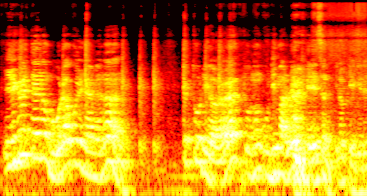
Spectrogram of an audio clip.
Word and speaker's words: 팩토리얼: 읽고 아 느낌 느낌표 기호로 쓰고 읽을 때는 뭐라고 읽냐 그은 팩토리얼 또는 우리말로 계승 이렇게 얘기를 해줍다 어 자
